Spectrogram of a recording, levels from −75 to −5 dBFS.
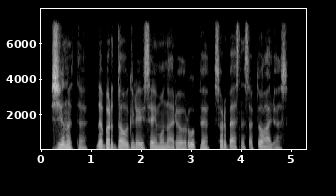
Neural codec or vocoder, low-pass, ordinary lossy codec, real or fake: none; 7.2 kHz; MP3, 64 kbps; real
